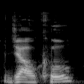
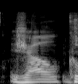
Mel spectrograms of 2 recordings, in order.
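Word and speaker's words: Djwhal Khul: By a Tibetan master, and how do you pronounce his name? Zhao Ku. Zhao Ku. Zhao Ku.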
